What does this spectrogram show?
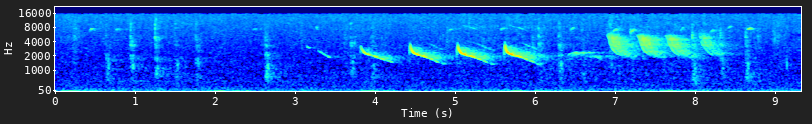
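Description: Faint bird calls: a run of five quick downward-sliding whistles a few seconds in, then a rapid burst of sweeping chirps near the end. Scattered faint ticks and low background noise sit underneath.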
